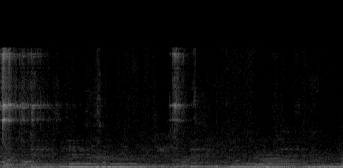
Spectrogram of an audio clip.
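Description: Faint electric guitar playing soft, held notes that change every second or so, with a couple of light clicks.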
